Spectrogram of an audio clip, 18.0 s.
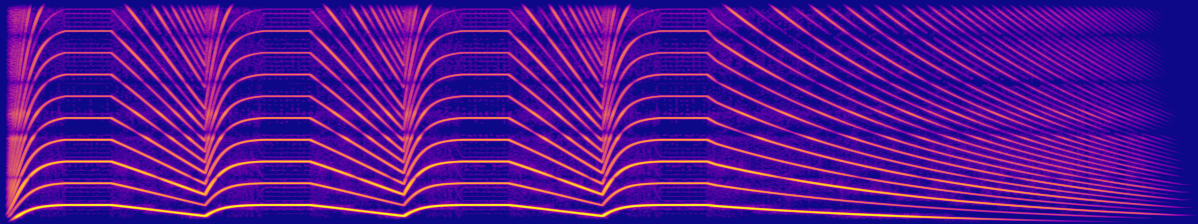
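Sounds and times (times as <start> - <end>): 
dry police car siren: 0.1 - 17.2.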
